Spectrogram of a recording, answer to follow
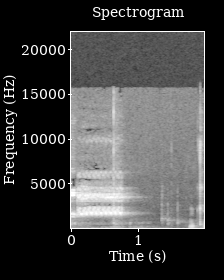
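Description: Electronic sound effect from a talking Buzz Lightyear action figure: a held electronic tone that cuts off under a second in, following a run of quick beeps.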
